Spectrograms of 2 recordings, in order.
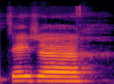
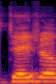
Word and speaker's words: Deja: It's Deja, like deja vu, and sis Kendrin.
